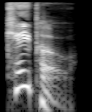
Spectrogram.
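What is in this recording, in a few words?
"capo", English, British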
